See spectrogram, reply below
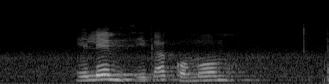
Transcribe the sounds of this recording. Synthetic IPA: ɛlem̩zʱikʼaɡ̥ʱɔmɔːmɔ

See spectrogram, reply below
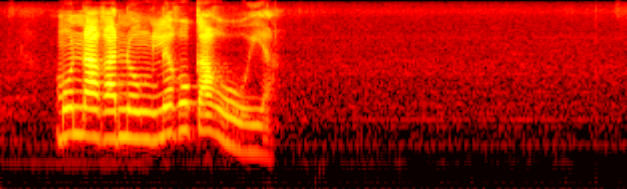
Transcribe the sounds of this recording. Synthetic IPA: mʊnaɣanoŋ̩lɪɣʊkʼaɣʊːja̰

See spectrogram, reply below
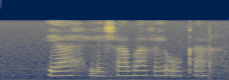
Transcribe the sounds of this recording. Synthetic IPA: jalɪʃabaɣɛʊkʼa

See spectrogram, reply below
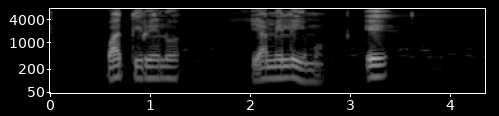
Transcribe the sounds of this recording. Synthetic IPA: watiɾɛlɔ | ja̰mɪlɪmɔ | ɪ

